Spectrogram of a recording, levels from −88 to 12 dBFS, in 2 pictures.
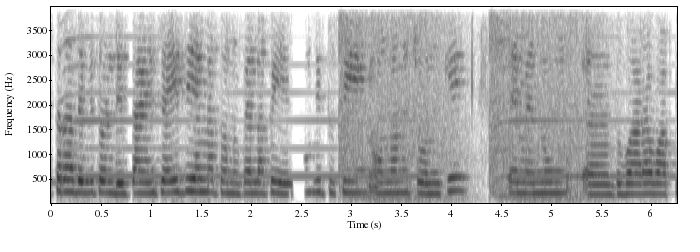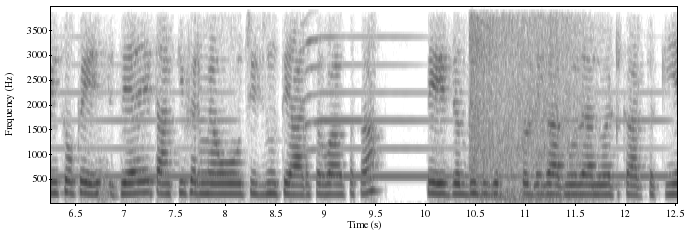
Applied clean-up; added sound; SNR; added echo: none; Wind instrument, woodwind instrument + Boom; 14 dB; none.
